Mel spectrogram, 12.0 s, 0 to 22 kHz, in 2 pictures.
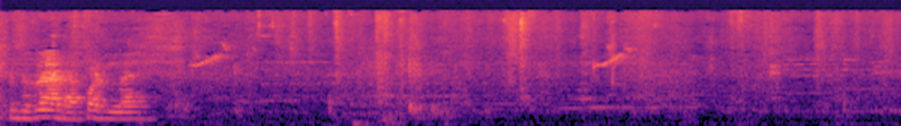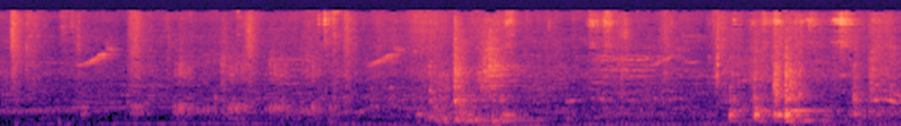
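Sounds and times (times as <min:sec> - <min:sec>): bird chirping: 0:01.2 - 0:01.9, 0:03.8 - 0:04.4, 0:06.4 - 0:07.1, 0:07.9 - 0:11.1.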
